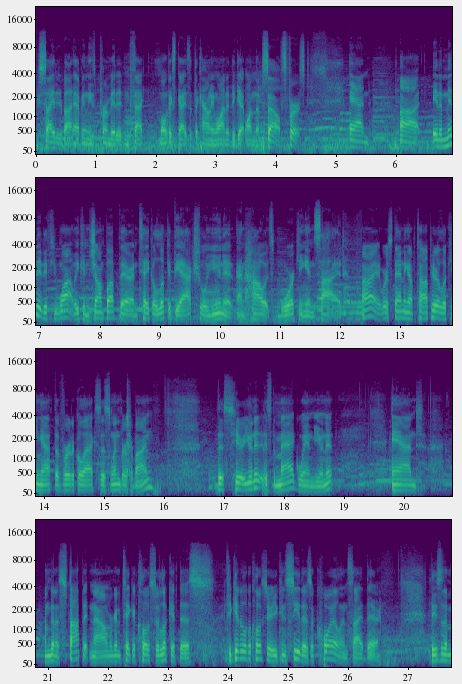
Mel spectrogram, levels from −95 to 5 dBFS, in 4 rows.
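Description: The audio has frames out of order five times, at 2.18–2.38, 15.29–15.48, 17.64–17.72, 24.29–24.39 and 25.61–25.66 s. Adjacent blocks of about 80, 40 or 20 ms play swapped, giving a garbled flutter. Spectrograms show abrupt vertical seams where the content jumps.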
